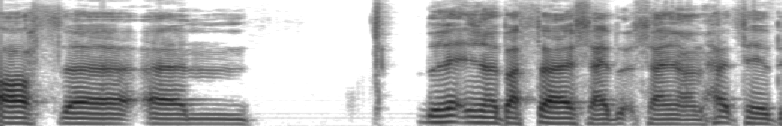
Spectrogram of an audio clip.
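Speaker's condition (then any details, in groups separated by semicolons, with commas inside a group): Tongue cancer surgery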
